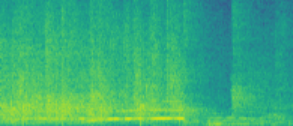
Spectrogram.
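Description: A crowd at a folk music night claps and cheers briefly, the dense applause mixing with a voice heard over it before it thins out.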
